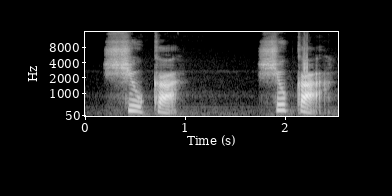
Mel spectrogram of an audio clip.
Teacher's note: Okay, so it is as if you're saying a sh and then a really fast ch afterwards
